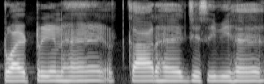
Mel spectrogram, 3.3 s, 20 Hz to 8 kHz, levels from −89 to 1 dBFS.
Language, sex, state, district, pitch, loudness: Hindi, male, Bihar, West Champaran, 155 Hz, -17 LUFS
